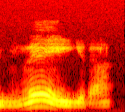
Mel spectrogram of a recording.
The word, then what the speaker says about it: Vajra: But the best approximation for the pronunciation of Vajra, Vaira, in Prakrit, Gandhari, is actually Veira, which is exactly the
